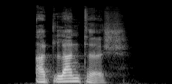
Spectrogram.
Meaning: Atlantic
- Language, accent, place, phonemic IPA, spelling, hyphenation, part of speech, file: German, Germany, Berlin, /atˈlantɪʃ/, atlantisch, at‧lan‧tisch, adjective, De-atlantisch.ogg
